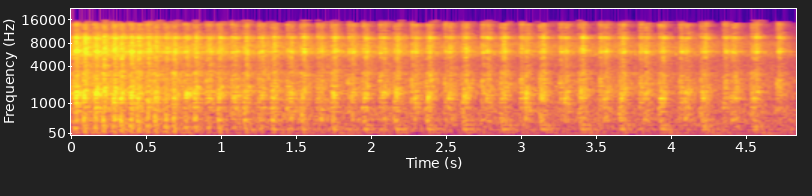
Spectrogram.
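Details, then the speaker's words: Stuart 10V steam engine, rebuilt, running on compressed air: quick, even exhaust puffs, smooth with no knocks, after valve timing tweaks (slightly retarded) and final tightening of main bearing bolts to the sole plate, curing a tight spot at bottom of stroke. "after a final tightening of the bolts that hold the main bearing to the sole plate it sounds like this it's so quiet you can actually hear me breathing in the background"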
